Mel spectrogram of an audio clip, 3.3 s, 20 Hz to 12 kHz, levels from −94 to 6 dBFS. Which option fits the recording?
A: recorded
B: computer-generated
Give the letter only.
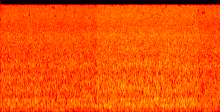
B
